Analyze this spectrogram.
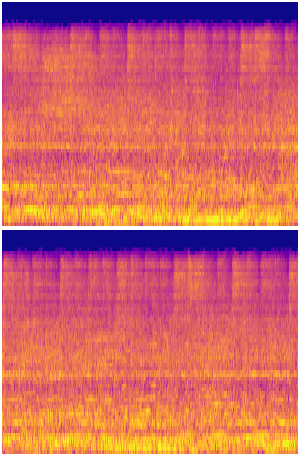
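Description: Loud rock music played over an ice arena's public-address system.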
